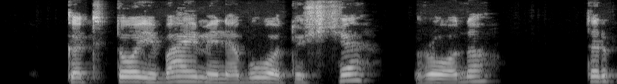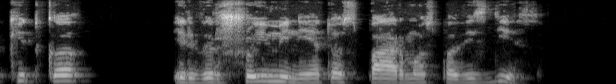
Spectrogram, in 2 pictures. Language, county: Lithuanian, Šiauliai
